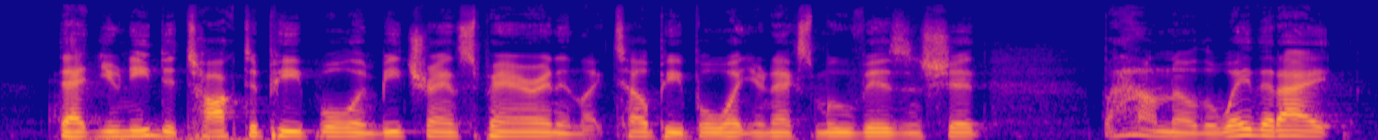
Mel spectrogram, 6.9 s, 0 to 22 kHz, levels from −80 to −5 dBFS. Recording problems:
none

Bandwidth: 18.5 kHz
